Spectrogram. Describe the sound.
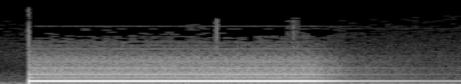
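A telephone tone sounds after a phone-in call cuts off: one steady, loud, mid-pitched tone that holds for about a second and a half, then drops to a quieter level and continues without any talk.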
